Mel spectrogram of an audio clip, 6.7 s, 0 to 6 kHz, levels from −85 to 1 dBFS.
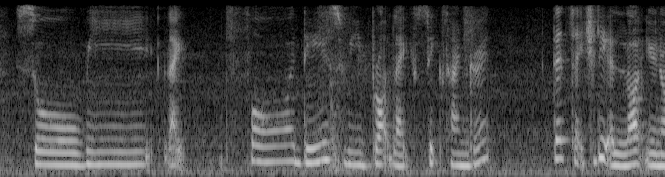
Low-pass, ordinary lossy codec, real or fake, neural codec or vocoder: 5.4 kHz; MP3, 48 kbps; real; none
